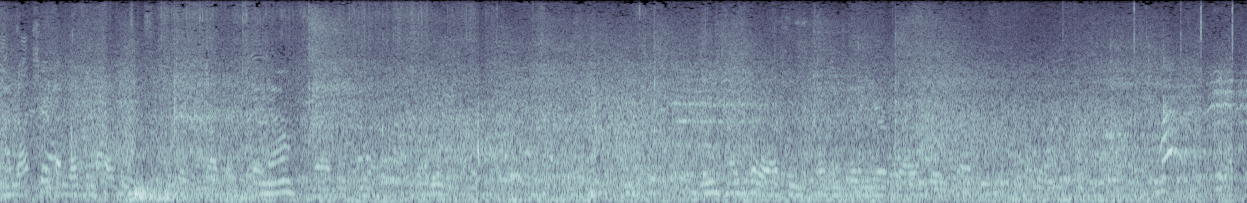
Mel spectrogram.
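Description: People chatter nearby in a large echoing rink.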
